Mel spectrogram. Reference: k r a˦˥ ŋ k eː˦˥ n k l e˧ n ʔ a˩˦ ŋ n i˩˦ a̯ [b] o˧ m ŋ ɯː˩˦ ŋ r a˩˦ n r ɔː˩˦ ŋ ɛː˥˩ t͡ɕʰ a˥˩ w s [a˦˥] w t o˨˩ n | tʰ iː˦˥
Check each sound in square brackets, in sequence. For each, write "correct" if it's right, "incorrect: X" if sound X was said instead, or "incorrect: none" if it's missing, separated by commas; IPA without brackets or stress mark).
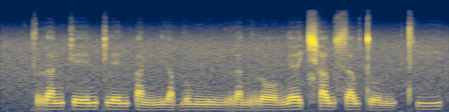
correct, incorrect: a˥˩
